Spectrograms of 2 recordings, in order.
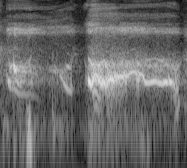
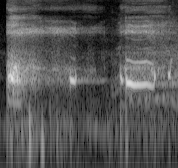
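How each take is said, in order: First: High, strained gasping "Oh, oh" in pure shock; shocked quiet yell. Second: Shocked yell. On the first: Son opening the burnt eggs, shocked yell. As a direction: gasp it out in stunned horror, pitched way up. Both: Retold or imitated. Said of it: "the most shocked, quiet yell".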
